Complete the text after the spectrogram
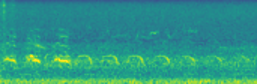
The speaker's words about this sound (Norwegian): Jeg føler den lyden av måker er sånn Akershus-lyd. Jeg føler ikke at det er Hønefoss jevnakerish.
